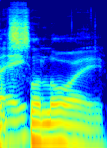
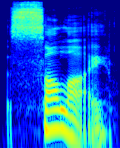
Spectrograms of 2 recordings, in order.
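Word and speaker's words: Szalay: pronunciation for hungarians is salai you know I've got to say all pretended we heard a difference we all nodded very sagely well emphasis on the first syllable those at the book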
